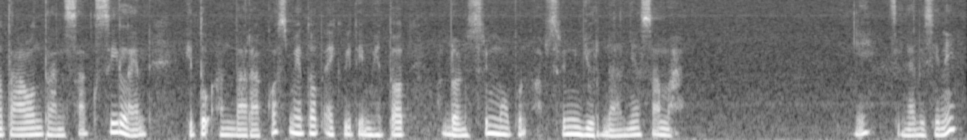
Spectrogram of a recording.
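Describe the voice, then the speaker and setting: Guy doing an accounting tutorial, really dark soft-edged voice, bit of fry, repeats stuff for emphasis, faint background noise. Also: medium pitch. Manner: repeats key phrases for emphasis, checks in often. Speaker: accounting lecturer. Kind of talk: explanatory tutorial lecture, working through figures step by step.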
